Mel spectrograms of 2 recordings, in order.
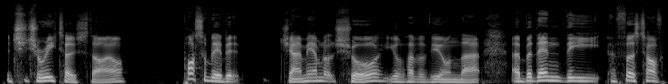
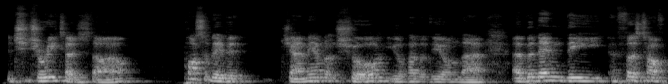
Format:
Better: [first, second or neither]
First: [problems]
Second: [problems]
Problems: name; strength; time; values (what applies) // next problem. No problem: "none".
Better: first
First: none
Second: off-mic speech; far // room echo; very slight; dies away in 0.3 s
